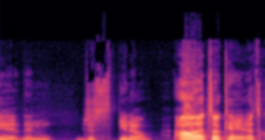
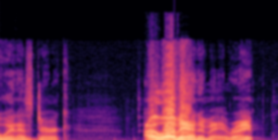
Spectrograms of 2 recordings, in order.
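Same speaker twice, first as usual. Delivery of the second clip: normal talking voice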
